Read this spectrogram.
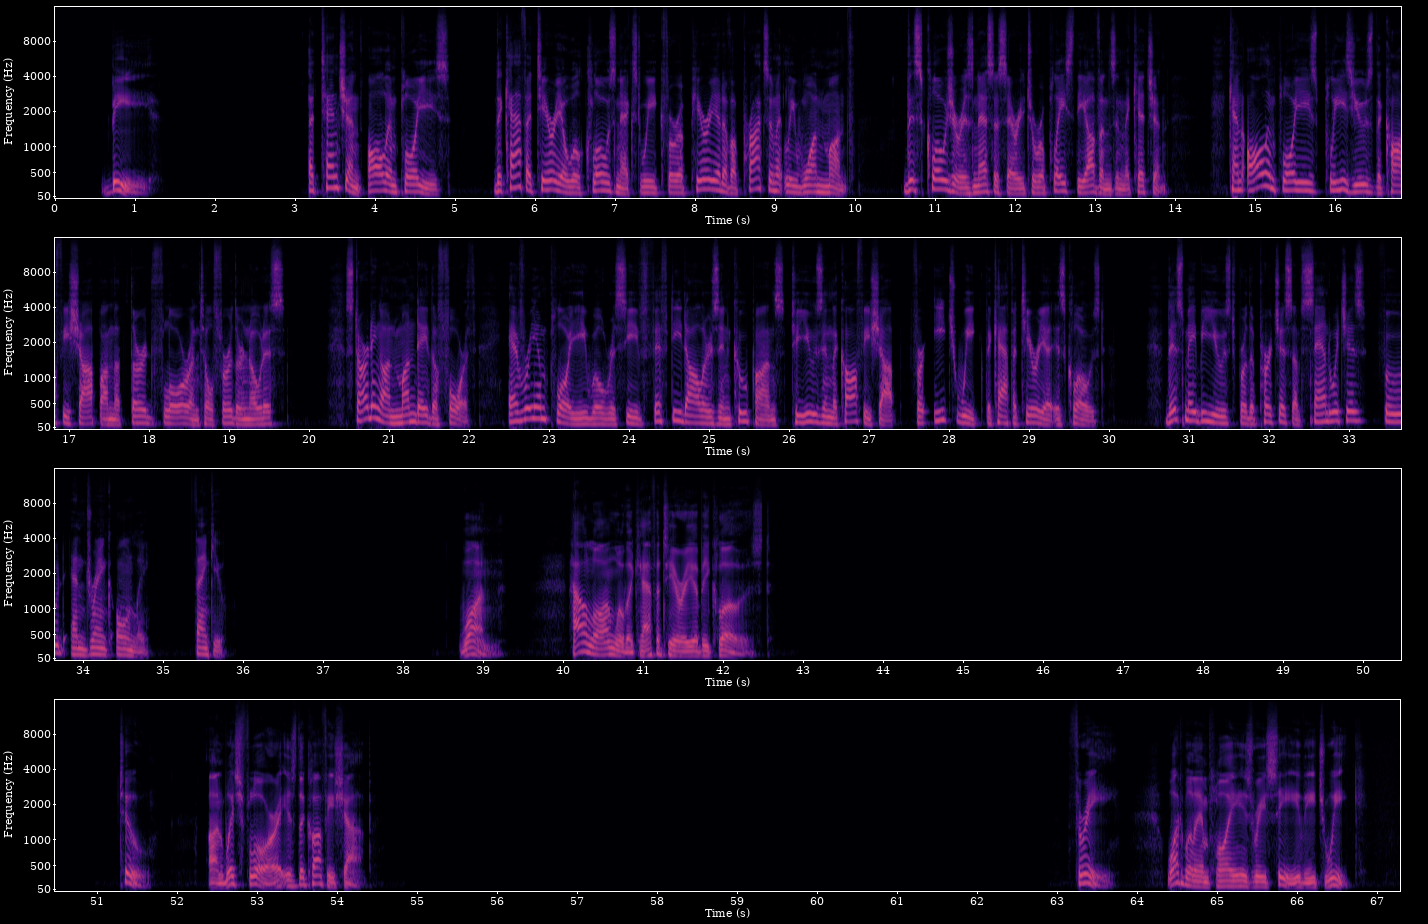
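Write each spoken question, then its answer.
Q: How long will the cafeteria be closed?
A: About 1 month

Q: On which floor is the coffee shop?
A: The 3rd floor

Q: What will employees receive each week?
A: $50 in coupons for the coffee shop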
